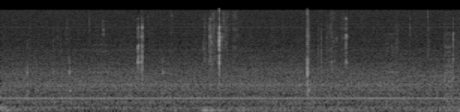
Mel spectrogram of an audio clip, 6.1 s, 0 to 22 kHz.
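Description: A few faint, sharp ticks and clicks of small metal hotend parts being handled as a 3D printer nozzle is threaded by hand into its heater block, over a steady faint hum.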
